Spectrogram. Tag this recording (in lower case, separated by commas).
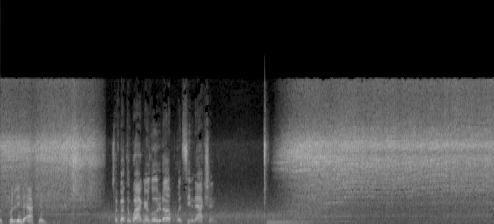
power tool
